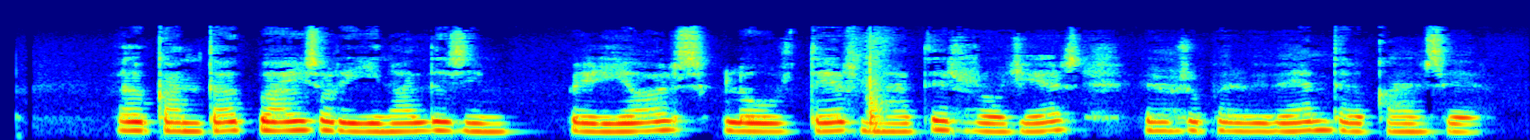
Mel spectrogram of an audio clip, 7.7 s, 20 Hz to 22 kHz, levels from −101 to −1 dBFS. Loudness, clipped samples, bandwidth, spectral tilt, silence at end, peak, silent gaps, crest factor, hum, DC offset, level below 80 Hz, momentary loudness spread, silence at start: -23 LUFS; under 0.1%; 11 kHz; -6 dB/octave; 0.25 s; -8 dBFS; none; 16 dB; none; under 0.1%; -78 dBFS; 8 LU; 0.6 s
